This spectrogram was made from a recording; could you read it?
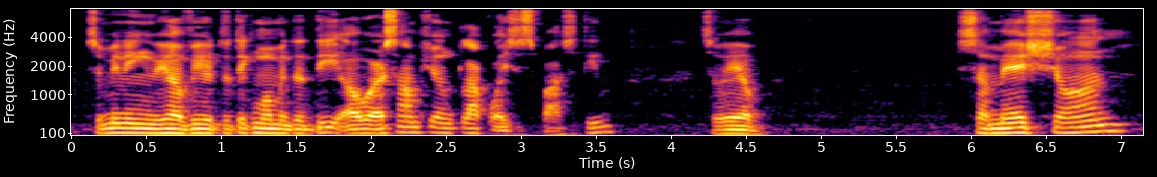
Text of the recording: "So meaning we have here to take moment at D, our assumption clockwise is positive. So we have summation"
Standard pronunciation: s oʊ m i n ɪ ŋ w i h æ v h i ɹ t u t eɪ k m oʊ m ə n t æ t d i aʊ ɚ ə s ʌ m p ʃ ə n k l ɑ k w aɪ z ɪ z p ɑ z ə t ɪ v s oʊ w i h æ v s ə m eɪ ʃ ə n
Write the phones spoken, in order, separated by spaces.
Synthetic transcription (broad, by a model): s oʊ m i n ɪ ŋ w i h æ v h i ɹ t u t eɪ k m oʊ m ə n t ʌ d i aʊ ɚ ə s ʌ m p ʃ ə n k l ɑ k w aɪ s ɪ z p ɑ s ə t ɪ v s oʊ w i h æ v s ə m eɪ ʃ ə n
